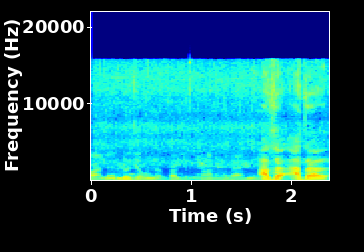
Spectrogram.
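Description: Speech only: a man talking, with the voice growing louder near the end.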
